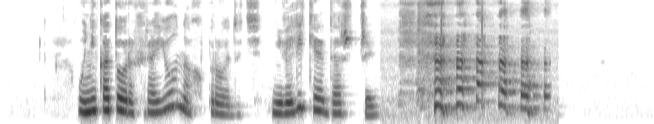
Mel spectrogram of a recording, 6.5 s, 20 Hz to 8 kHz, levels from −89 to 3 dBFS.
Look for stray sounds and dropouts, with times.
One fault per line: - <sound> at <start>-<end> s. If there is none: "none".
- laugh at 4.0-5.5 s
